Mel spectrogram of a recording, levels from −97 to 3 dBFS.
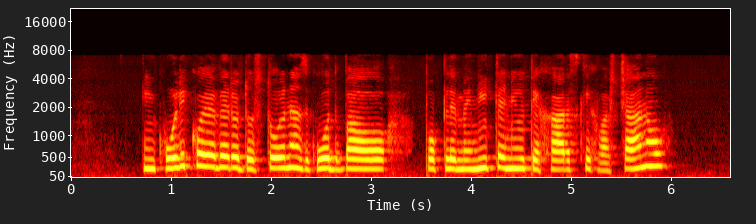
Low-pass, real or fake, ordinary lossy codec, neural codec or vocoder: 7.2 kHz; fake; none; codec, 16 kHz, 4 kbps, X-Codec, HuBERT features, trained on general audio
